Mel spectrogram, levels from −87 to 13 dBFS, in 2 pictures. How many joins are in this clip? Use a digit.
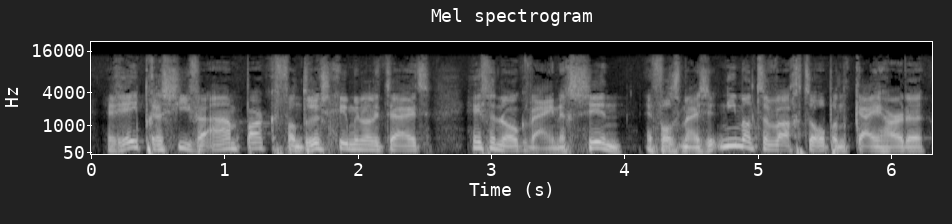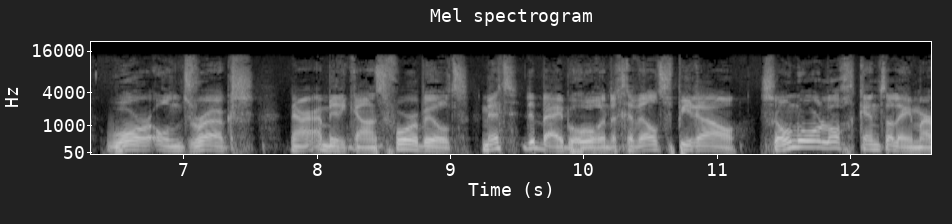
3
